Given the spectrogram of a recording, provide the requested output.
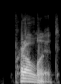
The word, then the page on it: prelate: American English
